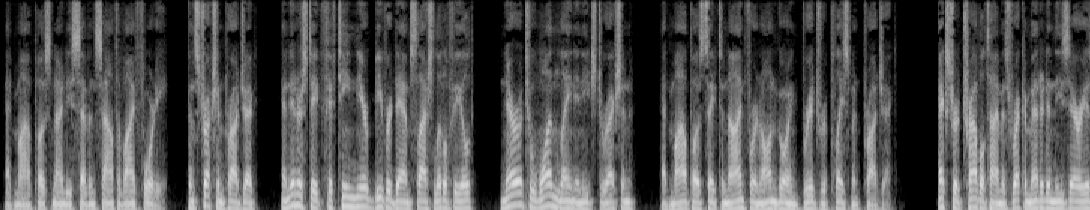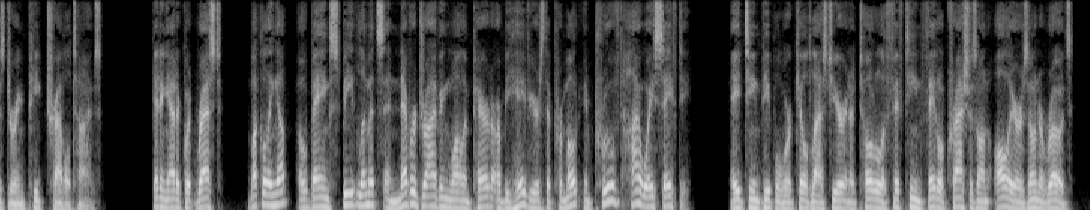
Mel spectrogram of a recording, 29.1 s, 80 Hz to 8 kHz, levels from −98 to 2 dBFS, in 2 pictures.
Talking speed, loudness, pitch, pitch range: 170 wpm, -19 LUFS, 110 Hz, 90-120 Hz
